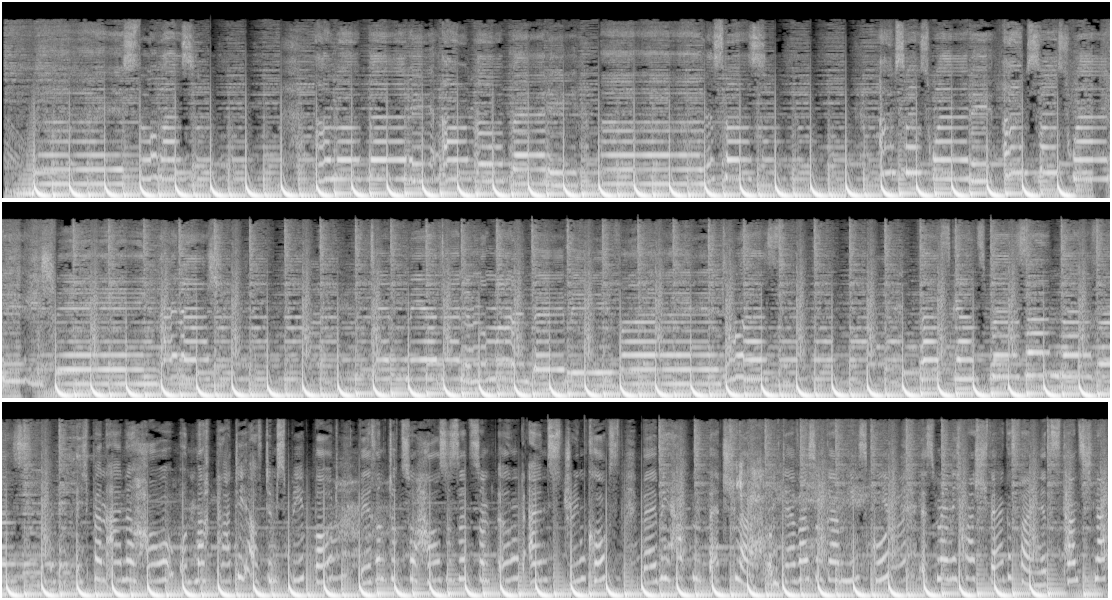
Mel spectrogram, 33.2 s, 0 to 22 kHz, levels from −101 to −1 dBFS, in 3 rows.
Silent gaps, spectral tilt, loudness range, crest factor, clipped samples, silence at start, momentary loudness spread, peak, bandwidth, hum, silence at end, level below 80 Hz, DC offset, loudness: none; -5.5 dB/octave; 1 LU; 10 dB; under 0.1%; 0 s; 2 LU; 0 dBFS; 15.5 kHz; none; 0 s; -12 dBFS; under 0.1%; -11 LUFS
